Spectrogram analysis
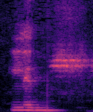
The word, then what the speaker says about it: limb: leg of a person or a four-legged animal limb the boy broke his limb when he fell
